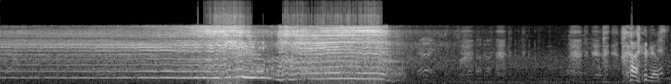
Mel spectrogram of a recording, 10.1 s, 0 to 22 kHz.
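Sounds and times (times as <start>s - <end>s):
model boat engine buzzing: 0.0s - 7.4s.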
